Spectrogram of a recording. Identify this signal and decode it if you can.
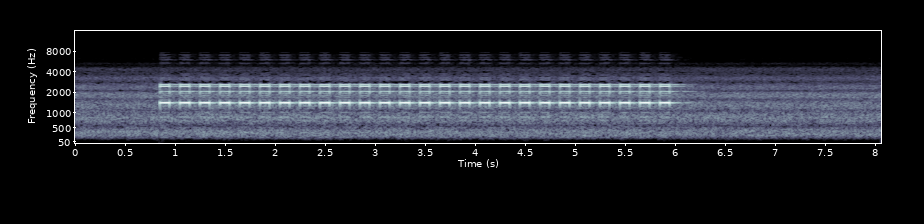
Telephone call progress tone (North American plan), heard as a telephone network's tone, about 1400, 2050, 2450, 2600 Hz, 0.1 s on and 0.1 s off, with room echo. Off-hook warning tone.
